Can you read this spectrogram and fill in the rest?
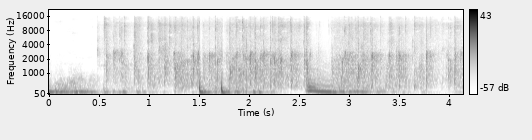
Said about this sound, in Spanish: Un fuerte aplauso.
